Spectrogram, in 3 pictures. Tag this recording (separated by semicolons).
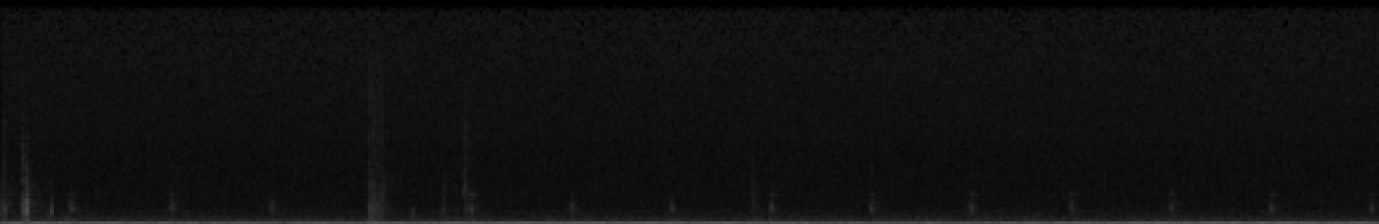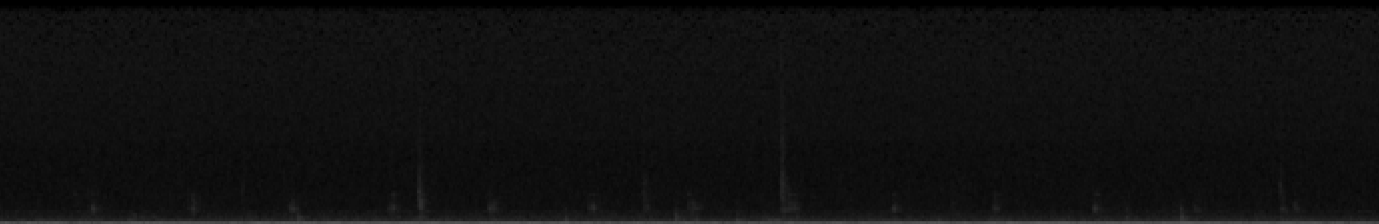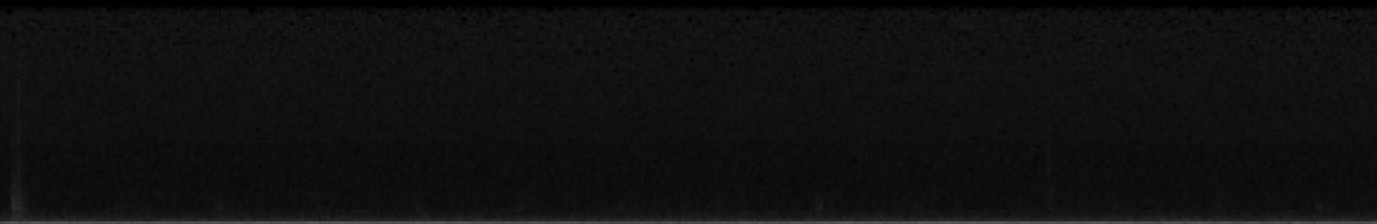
indoor; ambience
